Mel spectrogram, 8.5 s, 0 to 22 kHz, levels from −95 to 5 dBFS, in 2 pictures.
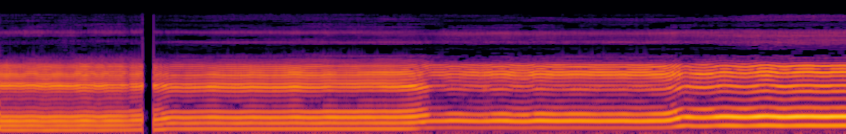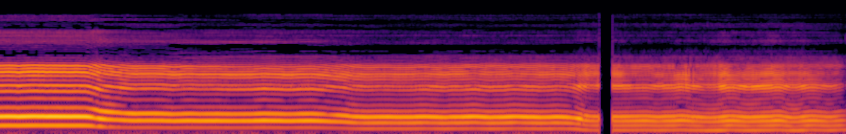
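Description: At 0.71 s the music drops out for about 55 ms, then again at 7.23 s for about 67 ms: gaps at joins of encoded pieces, where untrimmed encoder delay and end padding leave silence with slightly smeared edges before the music resumes.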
